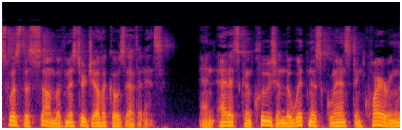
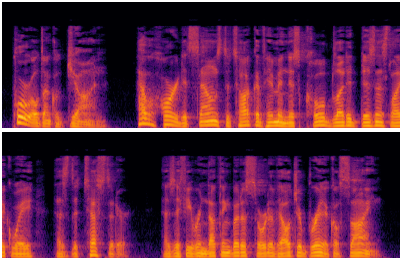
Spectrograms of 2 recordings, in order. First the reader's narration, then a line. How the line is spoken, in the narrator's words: with a sigh she murmured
